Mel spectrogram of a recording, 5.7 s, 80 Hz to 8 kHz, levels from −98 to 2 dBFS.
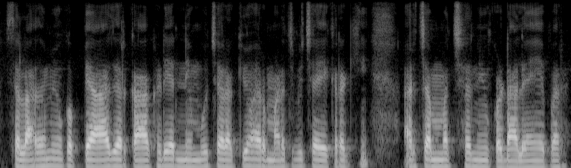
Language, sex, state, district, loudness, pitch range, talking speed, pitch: Hindi, male, Uttarakhand, Tehri Garhwal, -24 LUFS, 110-120 Hz, 230 wpm, 115 Hz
